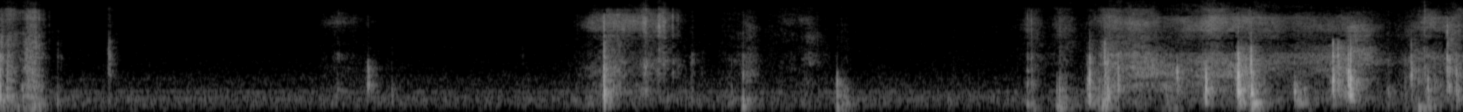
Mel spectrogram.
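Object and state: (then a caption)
Glossy magazine pages crinkled. Fingertips turn and crinkle the pages of a crinkled glossy paper magazine resting on a table. Soft, scattered papery crackles and rustles break a quiet background, with bright, crisp edges. The crinkling grows denser and busier toward the end.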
